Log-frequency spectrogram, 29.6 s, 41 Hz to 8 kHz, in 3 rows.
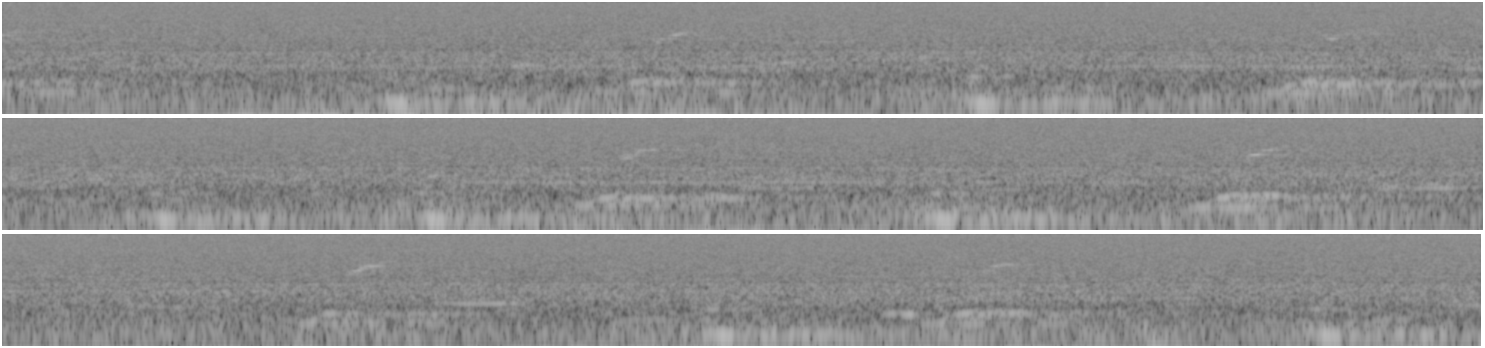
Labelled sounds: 22.0	22.3	humpback whale, 1.3 to 1.8 kHz

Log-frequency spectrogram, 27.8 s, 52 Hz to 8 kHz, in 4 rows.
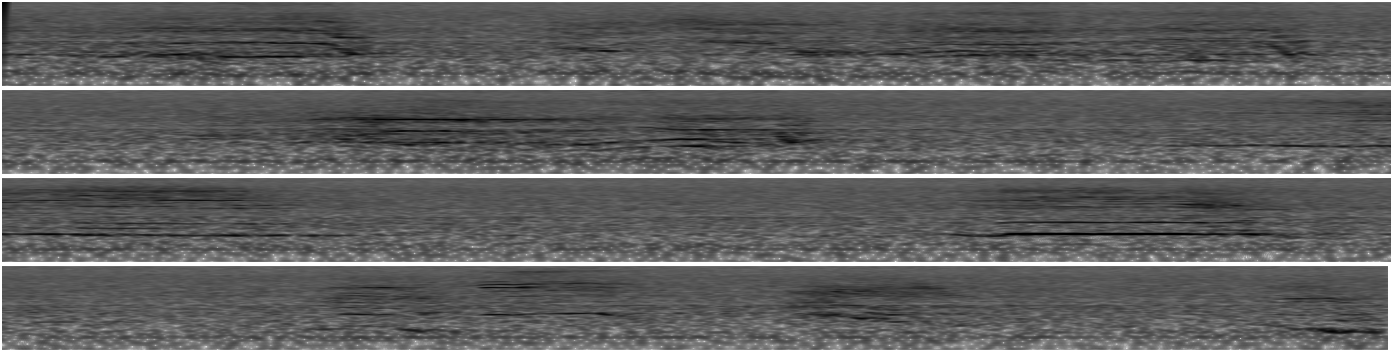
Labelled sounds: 4.9	5.2	humpback whale, 1.2 to 1.7 kHz
8.5	9.4	humpback whale, 1.2 to 1.6 kHz
13.7	15.1	humpback whale, 1.4 to 3.6 kHz
18.7	20.1	humpback whale, 1.4 to 3.7 kHz
22.5	23.9	humpback whale, 2.0 to 3.0 kHz
25.0	25.2	humpback whale, 1.6 to 2.0 kHz
27.2	27.6	humpback whale, 0.93 to 1.2 kHz

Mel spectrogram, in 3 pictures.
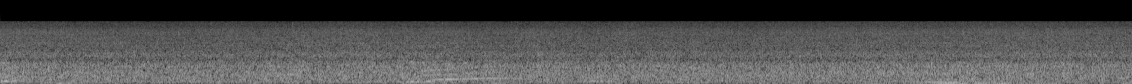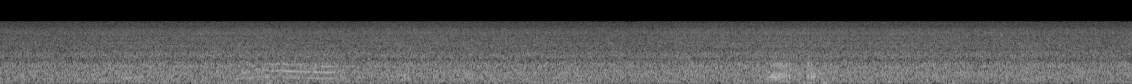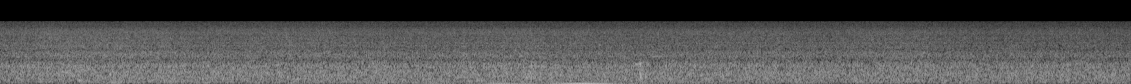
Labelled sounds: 14.0	14.3	humpback whale, 0.91 to 1.0 kHz

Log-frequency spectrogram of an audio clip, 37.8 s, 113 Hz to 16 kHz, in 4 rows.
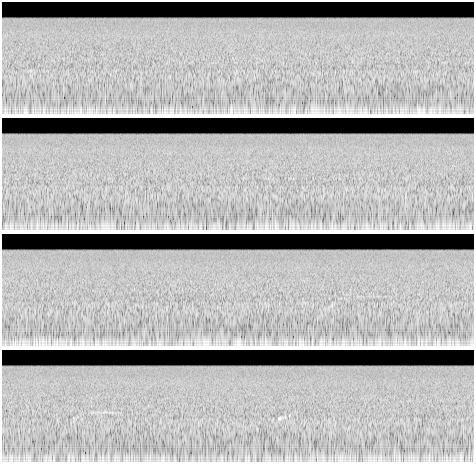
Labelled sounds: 25.9	26.2	humpback whale, 0.96 to 1.1 kHz
30.1	30.5	humpback whale, 0.93 to 1.1 kHz

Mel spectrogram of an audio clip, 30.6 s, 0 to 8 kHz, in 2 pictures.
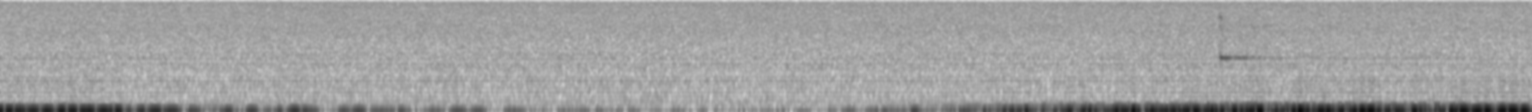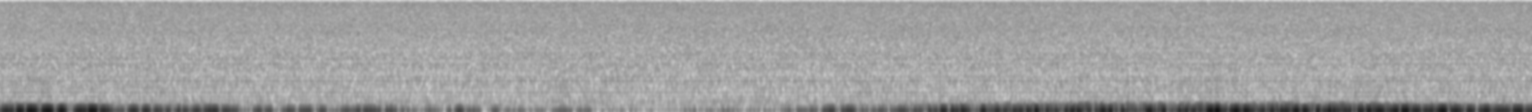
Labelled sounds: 12.1	12.6	fishing gear, 1.5 to 1.8 kHz

